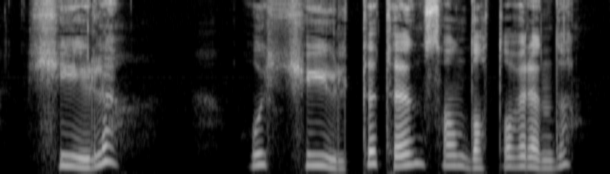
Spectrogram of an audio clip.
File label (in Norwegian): kjyle, Numedalsmål; Ho kjylte te`n so han datt åver ende.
